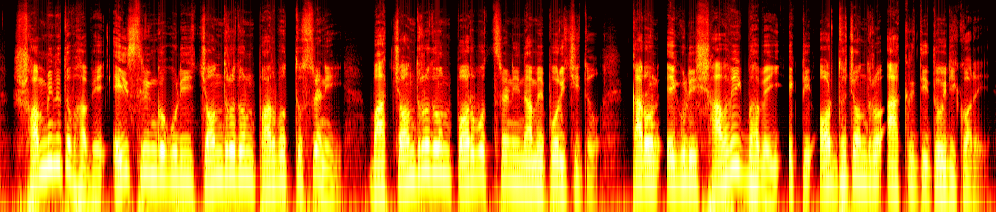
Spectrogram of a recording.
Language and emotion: Bengali, neutral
